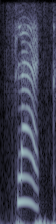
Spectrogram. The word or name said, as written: flack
